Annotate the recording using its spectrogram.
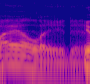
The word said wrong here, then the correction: pileated: It was a pileated woodpecker. – Pileated. Thank you. – Drawn in 1940 for Universal Studios. – I have never, not once have I pronounced that correctly.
